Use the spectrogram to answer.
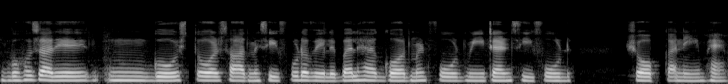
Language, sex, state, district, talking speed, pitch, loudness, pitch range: Hindi, female, Delhi, New Delhi, 165 wpm, 180 Hz, -16 LUFS, 175-185 Hz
